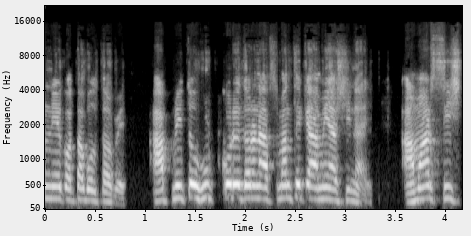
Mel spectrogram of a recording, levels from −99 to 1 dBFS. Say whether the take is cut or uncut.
uncut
